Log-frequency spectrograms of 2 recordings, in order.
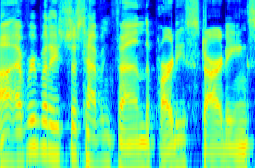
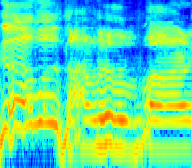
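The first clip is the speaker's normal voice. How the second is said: put-on drunk, very high-pitched, drawn-out scream; 9 semitones higher, 5 dB louder than usual. Retelling a party moment, imitating Kyle: imitating drunken screaming. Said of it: "Kyle is screaming drunkenly as usual".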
